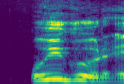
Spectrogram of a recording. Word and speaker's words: Uyghur: Uyghur is how you're supposed to say it.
